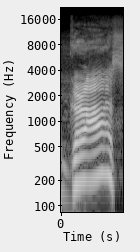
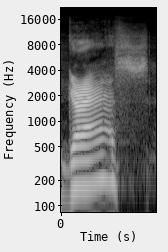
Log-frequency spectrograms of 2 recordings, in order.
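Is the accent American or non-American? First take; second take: non-American; American. First: It is said in a non-American accent. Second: It is said in an American accent.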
